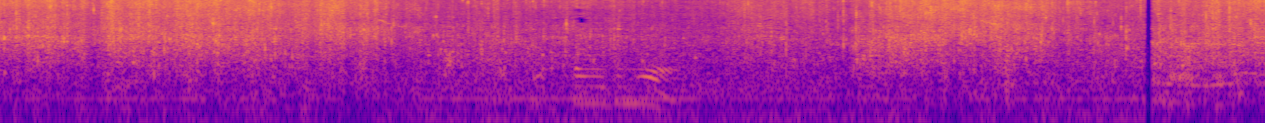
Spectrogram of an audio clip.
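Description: Leafy water plants rustle as they are pulled from the mud.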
